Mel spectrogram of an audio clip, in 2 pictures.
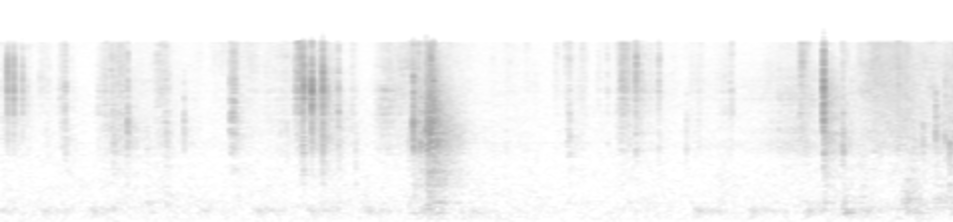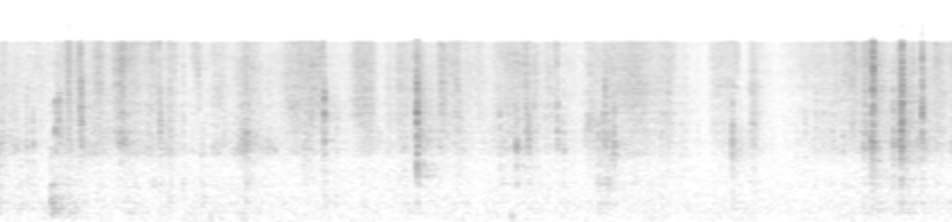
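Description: Paper sketchbook pages rustling and crackling as they are turned and handled: a string of short, crisp paper sounds, with a few louder ones a few seconds in and again near the end.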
